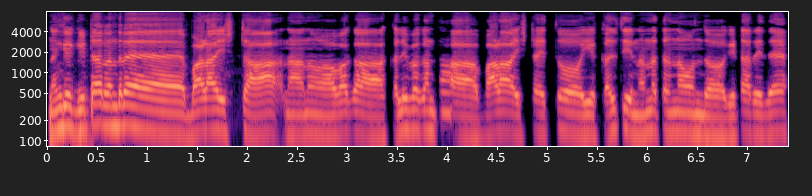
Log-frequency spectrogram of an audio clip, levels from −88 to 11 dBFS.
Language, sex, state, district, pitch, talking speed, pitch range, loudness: Kannada, male, Karnataka, Shimoga, 130 Hz, 160 wpm, 120-140 Hz, -14 LUFS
